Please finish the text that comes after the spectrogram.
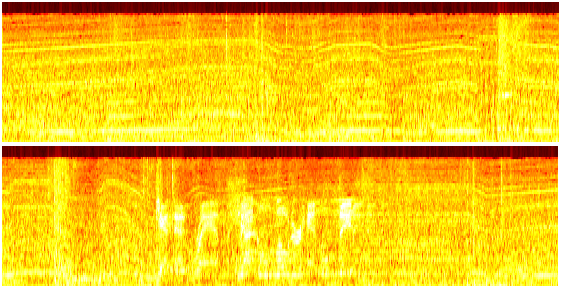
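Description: Batmobile engine in Batman: Arkham Knight revving and surging up and down, with a steady mid-pitched drone, under someone talking over the gameplay.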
